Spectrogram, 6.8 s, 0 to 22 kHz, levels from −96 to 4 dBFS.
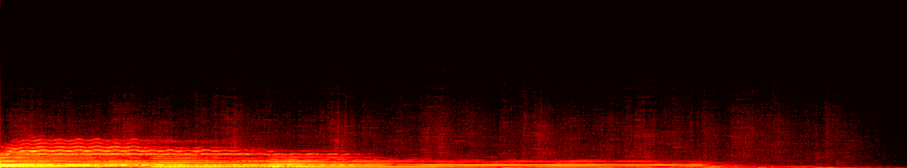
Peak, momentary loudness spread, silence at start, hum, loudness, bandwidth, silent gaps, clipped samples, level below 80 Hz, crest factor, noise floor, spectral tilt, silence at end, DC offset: -8 dBFS; 21 LU; 0 s; none; -27 LUFS; 4.6 kHz; none; under 0.1%; -56 dBFS; 20 dB; -65 dBFS; -7.5 dB/octave; 0.55 s; under 0.1%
